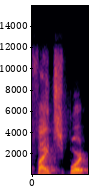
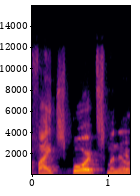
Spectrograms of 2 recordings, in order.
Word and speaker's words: Fight Sport: wrestling first of all thank you so much for pronouncing our company right fight sport Manila because a lot of people get around fight Sports Manila that's what but it's fight Sport and yeah it's a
